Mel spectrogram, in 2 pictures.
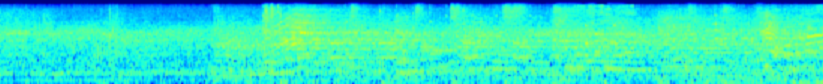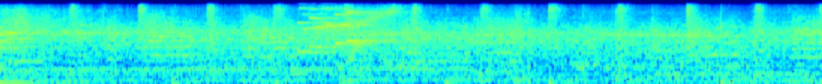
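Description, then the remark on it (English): Busy video game audio: a kart crashes amid bright electronic music, with sweeping synthetic tones and clattering effects running steadily at a loud level, no voices present. “Whoa, crashing here.”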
